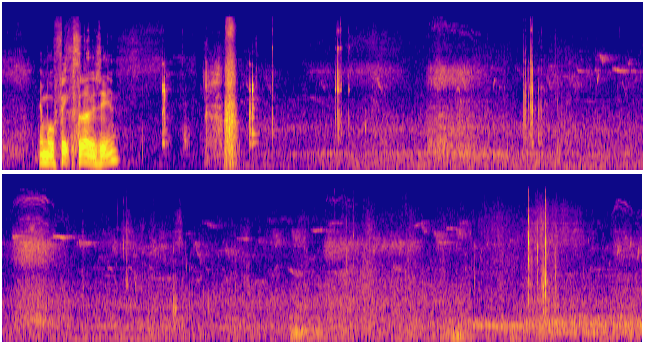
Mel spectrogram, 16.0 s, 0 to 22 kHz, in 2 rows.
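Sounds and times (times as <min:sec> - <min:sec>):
light metal clicks: 0:04.1 - 0:04.6
steady low rumble: 0:09.1 - 0:16.0.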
